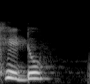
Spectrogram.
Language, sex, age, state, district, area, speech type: Punjabi, female, 18-30, Punjab, Gurdaspur, urban, read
